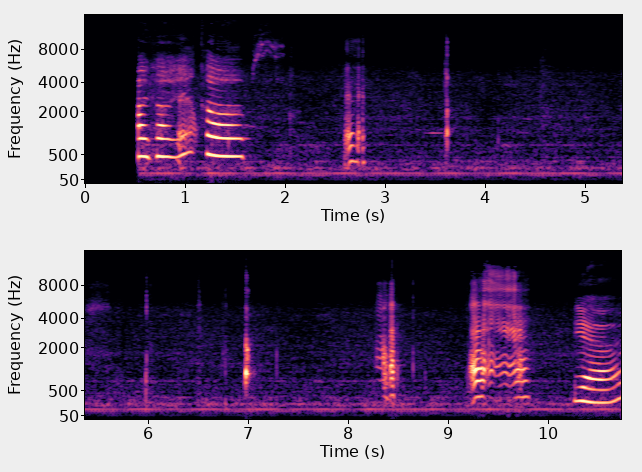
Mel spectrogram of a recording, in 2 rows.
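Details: Baby boy aged 3 weeks 1 day babbling and fussing, with several brief, sharp catching sounds between vocalizations over steady room hum: infant hiccups.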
